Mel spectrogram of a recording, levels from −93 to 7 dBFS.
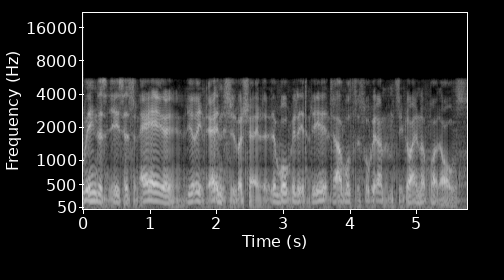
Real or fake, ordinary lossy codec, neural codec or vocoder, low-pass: fake; none; autoencoder, 22.05 kHz, a latent of 192 numbers a frame, VITS, trained on many speakers; 5.4 kHz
